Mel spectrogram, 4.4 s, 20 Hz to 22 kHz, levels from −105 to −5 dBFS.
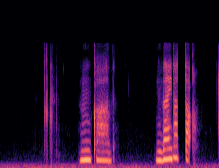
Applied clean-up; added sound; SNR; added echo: neural diffusion model UNIVERSE++.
